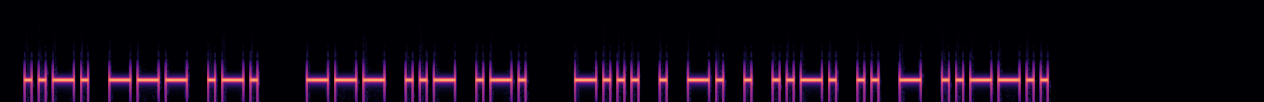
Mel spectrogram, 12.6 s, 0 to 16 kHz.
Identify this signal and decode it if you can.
Morse code, heard as a keyed tone, about 17 wpm, 700 Hz. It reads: FOR OUR BENEFIT?
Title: Sentences from Top 1500 Words 17wpm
